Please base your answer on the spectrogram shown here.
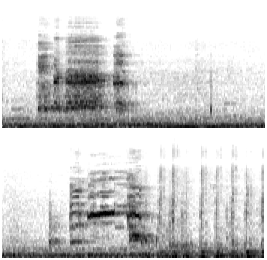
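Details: Pure Lasani Aseel rooster crowing: a hoarse, drawn-out crow lasting about a second, then a second harsher crow a few seconds later, with a steady low rumble of background noise throughout.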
